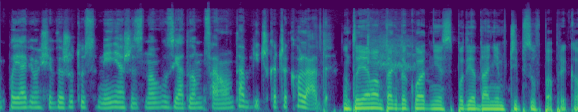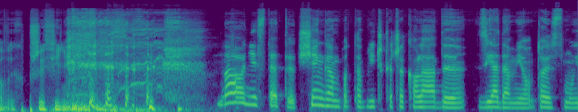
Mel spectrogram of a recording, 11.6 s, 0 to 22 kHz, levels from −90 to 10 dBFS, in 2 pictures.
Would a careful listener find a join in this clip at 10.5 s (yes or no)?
no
